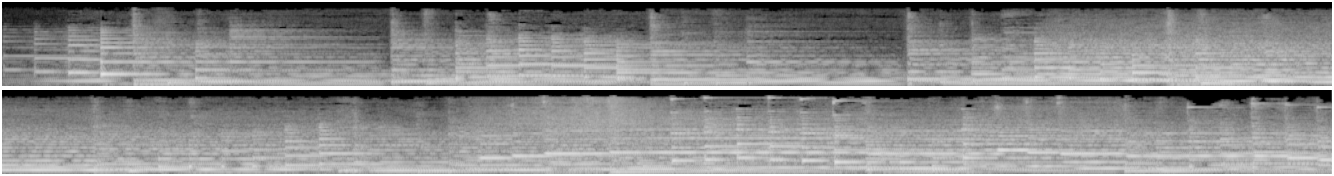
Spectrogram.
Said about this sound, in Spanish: ¿qué tal si vamos a escuchar un canto que se llama precisamente El Bautismo de Jesús?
